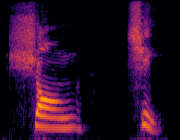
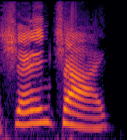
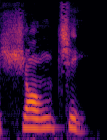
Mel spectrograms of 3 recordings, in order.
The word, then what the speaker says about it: Shang-Chi: But the correct pronunciation, according to Marvel now, is Shang Chi. Shang Chi. Not Shang Chai, but Shang Chi.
